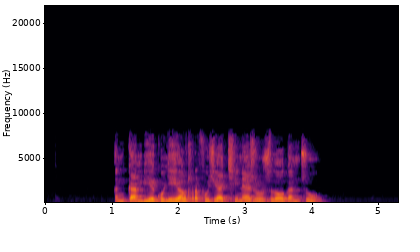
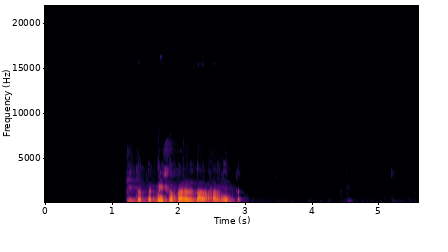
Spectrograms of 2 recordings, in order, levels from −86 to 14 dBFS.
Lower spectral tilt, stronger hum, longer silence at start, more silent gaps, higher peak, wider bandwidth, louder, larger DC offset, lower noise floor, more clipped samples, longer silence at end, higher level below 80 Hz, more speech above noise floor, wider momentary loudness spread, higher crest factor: second, -5.5 dB/octave vs -10.5 dB/octave; neither; second, 1.05 s vs 1.25 s; neither; about the same, -4 dBFS vs -6 dBFS; first, 8 kHz vs 4.4 kHz; about the same, -22 LUFS vs -23 LUFS; neither; second, -80 dBFS vs -84 dBFS; neither; second, 1.15 s vs 2.7 s; first, -64 dBFS vs -70 dBFS; second, 58 dB vs 62 dB; about the same, 10 LU vs 11 LU; about the same, 20 dB vs 22 dB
